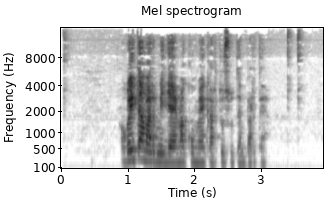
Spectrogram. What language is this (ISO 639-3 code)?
eus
